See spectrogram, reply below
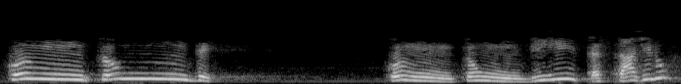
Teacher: الميم بدون تشكيل بعدها كلمة بتبدأ بالب، اذا برضو هخفي وغن، واذا وقفت الميم تظهر اقول كنتم، انما حوصل يحصل انفراد في الشفايف.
